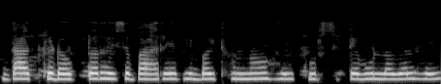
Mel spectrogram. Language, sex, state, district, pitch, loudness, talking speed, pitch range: Magahi, female, Bihar, Gaya, 255 Hz, -16 LUFS, 190 wpm, 250-260 Hz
